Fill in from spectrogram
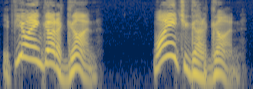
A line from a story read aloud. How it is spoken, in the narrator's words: he sneered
